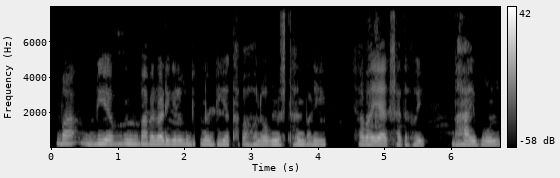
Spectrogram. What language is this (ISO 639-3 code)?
ben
